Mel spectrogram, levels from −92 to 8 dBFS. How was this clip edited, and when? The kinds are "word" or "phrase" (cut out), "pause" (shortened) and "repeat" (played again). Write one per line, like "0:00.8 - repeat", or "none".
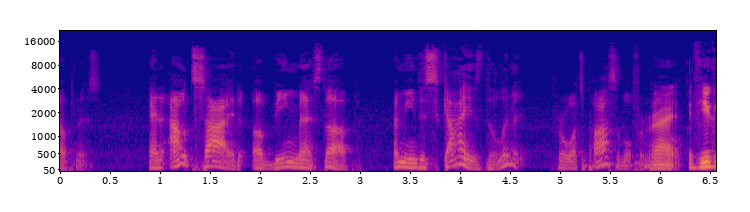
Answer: none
